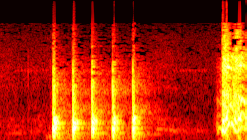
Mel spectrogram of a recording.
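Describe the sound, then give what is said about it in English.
Five firm knocks on a trailer door land in a quick, even rhythm, loud, followed by a short pause before a burst of noisier sound starts from inside the trailer. “Owen knocks on the door”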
